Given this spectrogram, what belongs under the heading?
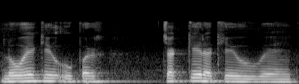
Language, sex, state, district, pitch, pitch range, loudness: Hindi, male, Arunachal Pradesh, Lower Dibang Valley, 135 Hz, 130-145 Hz, -16 LUFS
